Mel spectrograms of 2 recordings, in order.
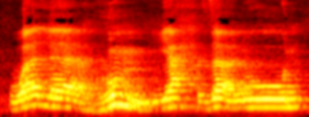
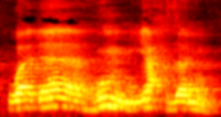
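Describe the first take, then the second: First: ولا هم يحزنون with clear separation, slow; correct reading. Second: ولا هم يحزنون run together, the mistaken form; wrong reading. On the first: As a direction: recite ولا هم يحزنون slowly and cleanly. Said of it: "وإنما هذا تخليص". (النطق الصحيح ببطء شديد) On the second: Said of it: "ولا أقرأها". (النطق الخاطئ) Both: Shown as a demonstration.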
